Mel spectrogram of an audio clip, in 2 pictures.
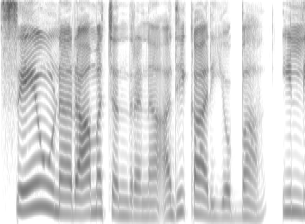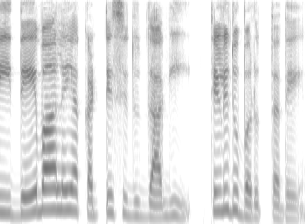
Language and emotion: Kannada, neutral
